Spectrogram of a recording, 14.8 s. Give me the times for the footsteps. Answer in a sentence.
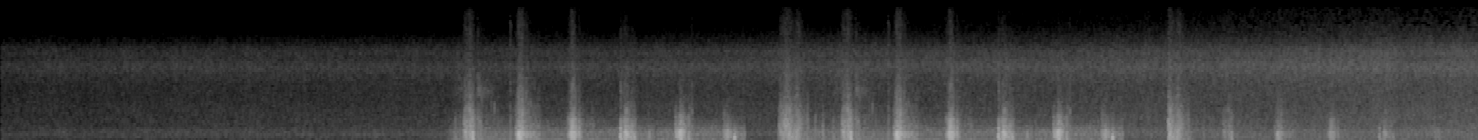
The footsteps can be heard from 4.5 to 14.4 s.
